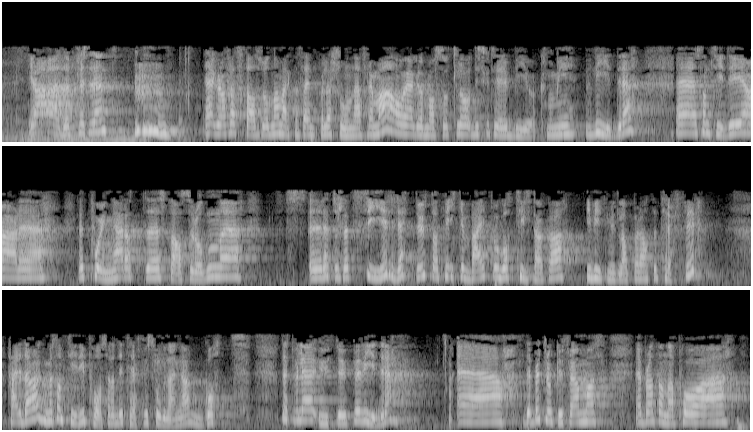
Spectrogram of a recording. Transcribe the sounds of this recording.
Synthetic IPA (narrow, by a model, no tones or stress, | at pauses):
jɑːæɪd̪epʰɾɛsɪd̪ɛnt̪ | jæɪæɾɡlɑːfɔɾɑt̪st̪ɑːt̪sɾoːd̪n̩hɑɾmæɾkɑsæɪɪnt̪əpəlɑʂuːnnææɾfɾɛmːɑɔjæɪæɾɡ̪ɑːd̪mæɪɔsːɔt̪ʰɪlɔd̪ɪskʉt̪ʰeːɾəbiːʊœkʊnʊmiːʋiːd̪əɾə | sɑmt̪ʰiːd̪ɪæɖɛ | ɛt̪̚pʰɔɛŋːəhæːɾɑt̪st̪ɑːt̪sɾoːd̪n̩ | ɾɛt̪ːɔʂɭɛt̪ːsiːəɾːɛt̪ːʉːt̪ɑt̪ʋɪɪkːəʋæɪt̪ʋʊɾɡɔt̪ʰːɪlt̪ɑːkɑɪʋiːk̪əmɪd̪ləɑpɑɾɑːt̪ət̪ʰɾɛfːəɾ | hæːɾɪd̪ɑːɡmɛnsɑmt̪ʰiːd̪ɪpʰoːst̪oːɾɑt̪̚d̪ɪt̪ʰɾɛfːəskuːɡənæːɾɪŋɑɡɔt̪ːd̪ɛt̪ːəʋɪljæɪʔʉːt̪̚yːpəʋiːd̪əɾə | d̪ɛblɪt̪ʰɾʊkːət̪fɾɑmːɔblɑnt̪ɑnːɑpʰɔ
